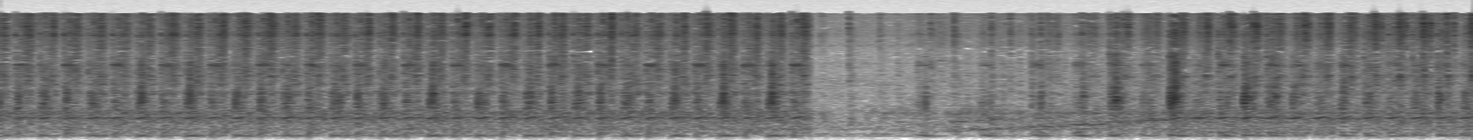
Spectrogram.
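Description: An embroidery machine stitches with a fast, steady clatter and hum.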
